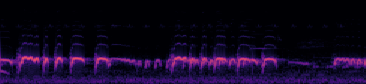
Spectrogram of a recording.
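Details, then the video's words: Zebra dove song, a local bird, played to raise breeding urge in other doves: quick throbbing cooed notes in a fast trill, two loud bursts, then a faint held coo and a new run starting. "Perkutut lokal gacor Suara Besar Pancingan Bunyi Menaikkan Birahi Paling Ampuh"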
